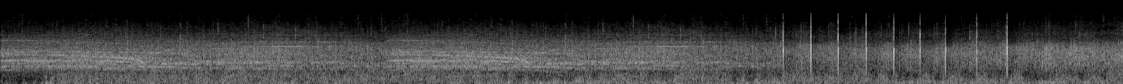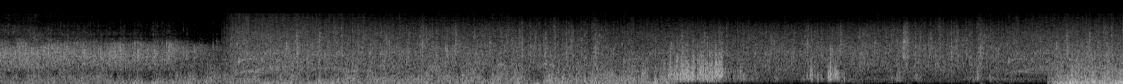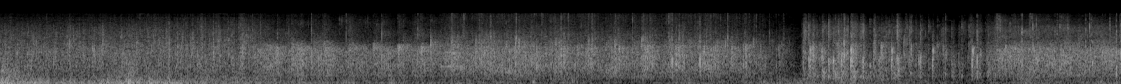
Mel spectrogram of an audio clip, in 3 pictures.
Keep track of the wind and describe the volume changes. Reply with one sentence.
The volume of the wind goes up, then down.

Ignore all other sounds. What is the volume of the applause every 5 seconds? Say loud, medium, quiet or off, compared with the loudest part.
loud, loud, loud, medium, medium, loud, loud.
